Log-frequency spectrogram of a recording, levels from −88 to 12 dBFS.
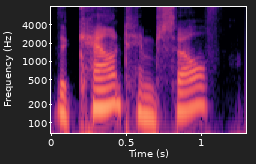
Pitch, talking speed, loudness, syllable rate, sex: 160 Hz, 140 wpm, -17 LUFS, 3.8 syllables/s, male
